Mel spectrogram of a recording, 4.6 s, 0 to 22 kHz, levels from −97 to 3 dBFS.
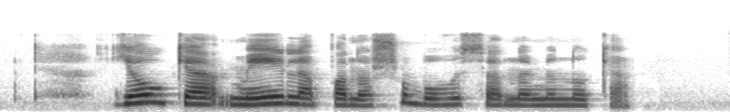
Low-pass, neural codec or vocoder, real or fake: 7.2 kHz; none; real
